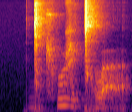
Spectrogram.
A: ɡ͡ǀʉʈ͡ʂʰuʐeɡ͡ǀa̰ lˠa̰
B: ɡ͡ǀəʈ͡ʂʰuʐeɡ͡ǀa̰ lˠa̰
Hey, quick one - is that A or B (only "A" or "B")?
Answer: B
